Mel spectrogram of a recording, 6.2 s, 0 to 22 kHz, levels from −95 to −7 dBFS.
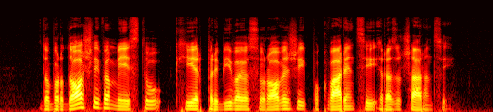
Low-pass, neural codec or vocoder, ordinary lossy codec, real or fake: none; none; none; real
